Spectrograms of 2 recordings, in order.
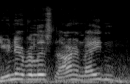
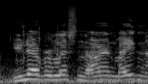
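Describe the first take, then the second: First: Imitating a Danish buddy's accent, higher and fast; quick mock Danish accent on a surprised question. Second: Put-on Danish accent. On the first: Telling viewers how his Danish friend quizzed him, in a mock Danish accent. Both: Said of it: "In his Denmark accent".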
